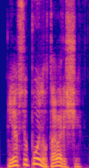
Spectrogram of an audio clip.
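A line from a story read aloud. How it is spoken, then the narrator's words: Tired. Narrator (Russian): устало сказал я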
